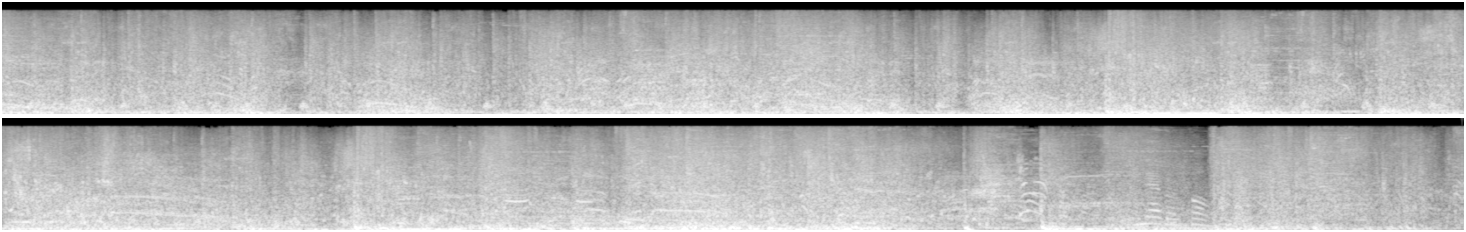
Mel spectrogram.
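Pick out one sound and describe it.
Magic spells crackle and boom during a video game battle.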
